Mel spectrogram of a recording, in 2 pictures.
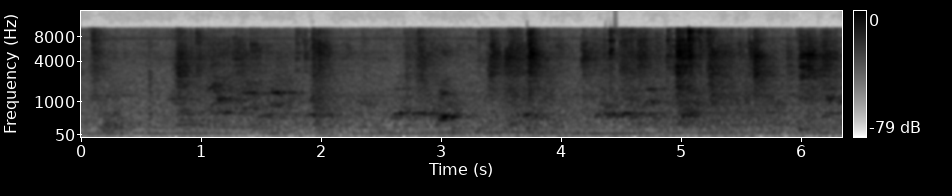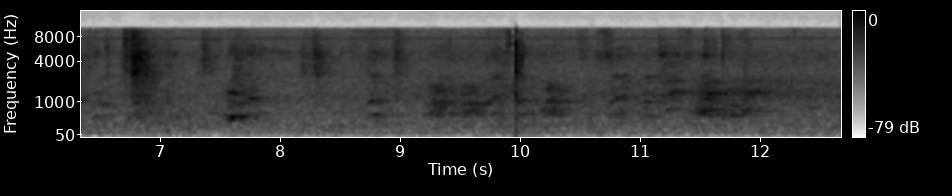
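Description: Rustling, swishing and light knocks as a young cat leaps and bats at a feather wand toy, with a few short animal calls among them.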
